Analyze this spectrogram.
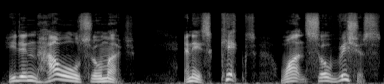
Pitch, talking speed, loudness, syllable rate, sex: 145 Hz, 170 wpm, -18 LUFS, 4.0 syllables/s, male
